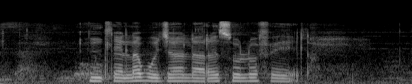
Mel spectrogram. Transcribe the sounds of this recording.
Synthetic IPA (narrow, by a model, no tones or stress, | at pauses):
n̩t͡ɬʼɛlabʊd͡ʒalaɾɪsʊlʊfɛːla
